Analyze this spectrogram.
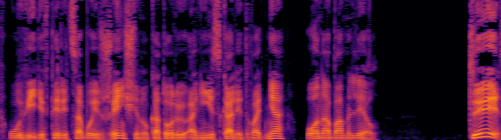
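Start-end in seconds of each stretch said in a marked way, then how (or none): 5.8-6.3 loud, high menacing question; threatening. A narrator's reading. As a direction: ask it as a threat, pitched up. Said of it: "спросил он с угрозой в голосе".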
